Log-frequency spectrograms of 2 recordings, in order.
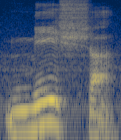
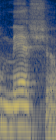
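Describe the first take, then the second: First: The first vowel is a closed e. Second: The first vowel is an open e. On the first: The speaker calls it right. "ela tem o som fechado" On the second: The speaker calls it wrong. "você não produz como mecha"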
